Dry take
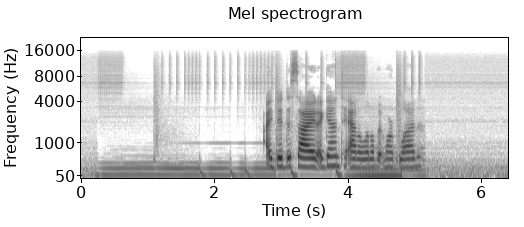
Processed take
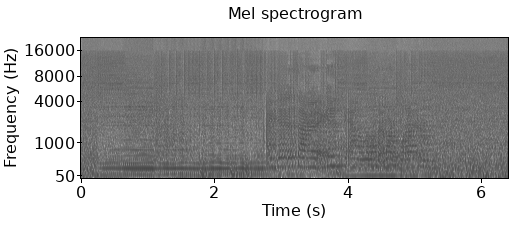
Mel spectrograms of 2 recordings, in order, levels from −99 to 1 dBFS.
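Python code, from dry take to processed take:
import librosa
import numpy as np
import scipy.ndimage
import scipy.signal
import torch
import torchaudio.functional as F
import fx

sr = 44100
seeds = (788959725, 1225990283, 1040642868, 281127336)

y = fx.spec_flatten(x, sr, power=0.19)
y = fx.room_flutter(y, sr, wall_m=6.9, rt60_s=0.4)
y = fx.env_flatten(y, sr, amount_pct=100)
y = y * librosa.db_to_amplitude(-4.0)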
